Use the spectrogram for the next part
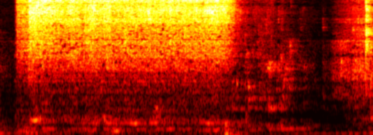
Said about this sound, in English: Now I'll wet the razor.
